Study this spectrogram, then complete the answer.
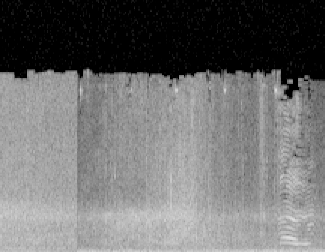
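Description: Wind rumbles heavily against a moving vehicle.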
